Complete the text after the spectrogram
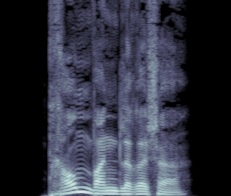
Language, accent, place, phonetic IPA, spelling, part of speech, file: German, Germany, Berlin, [ˈtʁaʊ̯mˌvandləʁɪʃɐ], traumwandlerischer, adjective, De-traumwandlerischer.ogg
- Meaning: 1. comparative degree of traumwandlerisch 2. inflection of traumwandlerisch: strong/mixed nominative masculine singular 3. inflection of traumwandlerisch: strong genitive/dative feminine singular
